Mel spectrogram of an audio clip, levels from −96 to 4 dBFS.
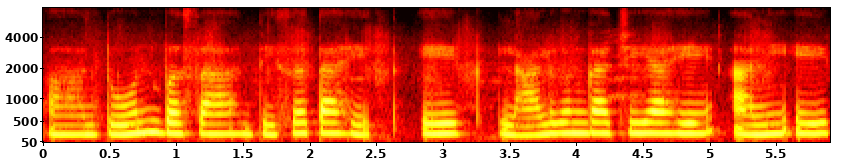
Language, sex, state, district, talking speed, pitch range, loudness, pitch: Marathi, female, Maharashtra, Gondia, 110 wpm, 210-235 Hz, -16 LUFS, 225 Hz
